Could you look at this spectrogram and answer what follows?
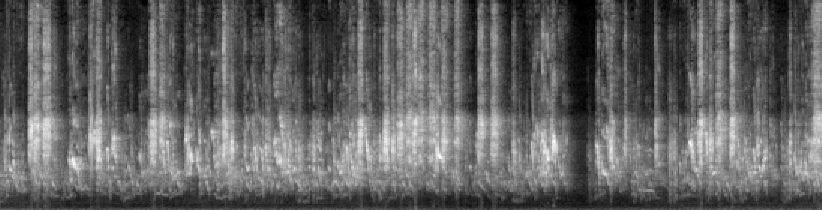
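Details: Budgies singing as a group, dense shrill chatter and warbling that runs almost nonstop, with one brief lull near the end before the squawking resumes; low hum beneath.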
